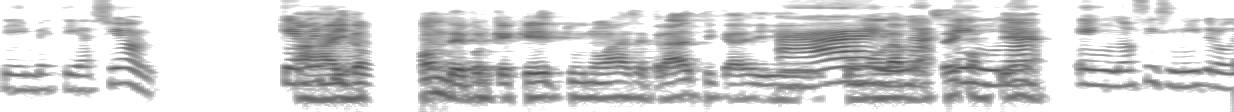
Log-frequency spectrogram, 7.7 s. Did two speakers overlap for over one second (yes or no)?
yes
